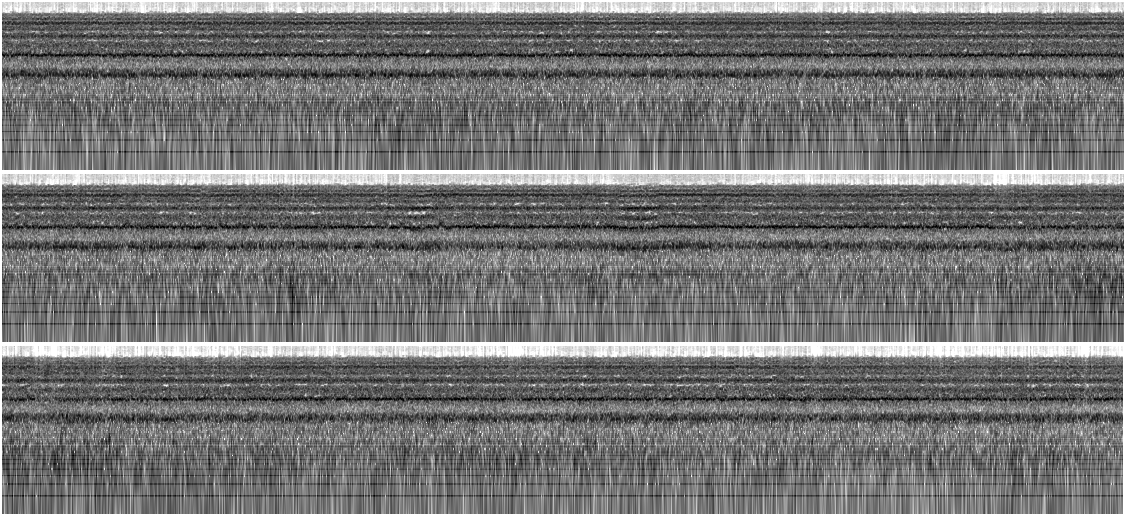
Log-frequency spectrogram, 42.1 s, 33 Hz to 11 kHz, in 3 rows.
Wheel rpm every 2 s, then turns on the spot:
230, 230, 230, 230, 230, 230, 230, 230, 230, 230, 230, 230, 230, 230, 230, 230, 230, 240, 230, 230, 240.
none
